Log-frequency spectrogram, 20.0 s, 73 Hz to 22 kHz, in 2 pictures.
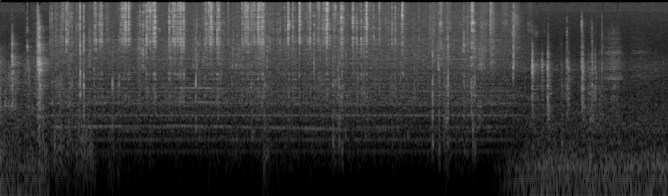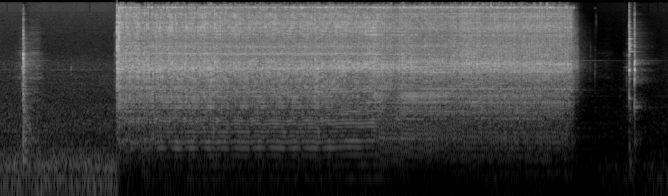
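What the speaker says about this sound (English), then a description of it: "Next, we'll torque that top shock mount to 60 foot-pounds." A torque wrench tightens the top shock mount bolt on a Jeep during a lift kit install, with a series of close ratcheting clicks, then a steadier louder mechanical whir before a brief stop near the end.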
